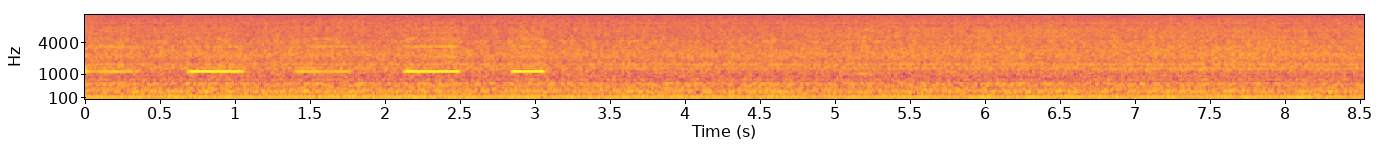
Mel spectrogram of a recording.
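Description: A truck backing up in a snowstorm, its reversing alarm sounding a few steady beeps over a loud, constant idling engine rumble that fills the whole stretch.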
